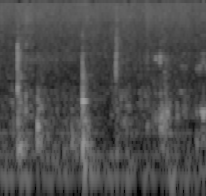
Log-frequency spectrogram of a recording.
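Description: A few light clicks and knocks, about five spread over two seconds, from objects being handled at close range.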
